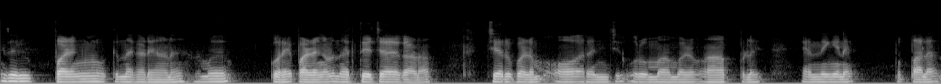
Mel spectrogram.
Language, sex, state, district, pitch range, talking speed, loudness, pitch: Malayalam, male, Kerala, Kasaragod, 115-125 Hz, 110 wpm, -19 LUFS, 120 Hz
